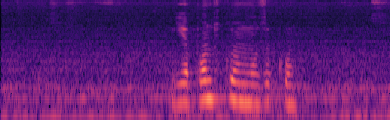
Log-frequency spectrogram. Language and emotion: Russian, neutral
